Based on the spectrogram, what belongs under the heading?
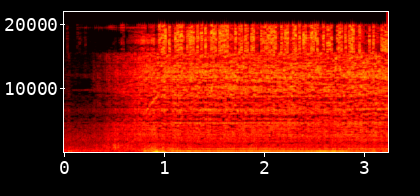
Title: Xpress T vehicle MCU abnormal sound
